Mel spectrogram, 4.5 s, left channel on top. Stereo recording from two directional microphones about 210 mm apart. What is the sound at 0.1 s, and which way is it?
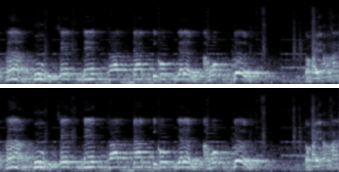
Music, 30° right (ahead or behind).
